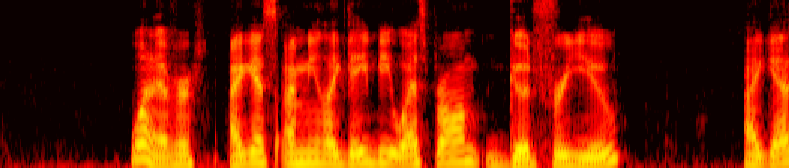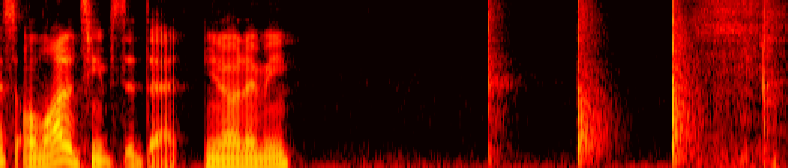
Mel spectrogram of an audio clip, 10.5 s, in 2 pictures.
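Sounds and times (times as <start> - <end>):
speech: 0.9 - 4.2, 5.0 - 7.3
hand clapping: 8.5 - 10.4.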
